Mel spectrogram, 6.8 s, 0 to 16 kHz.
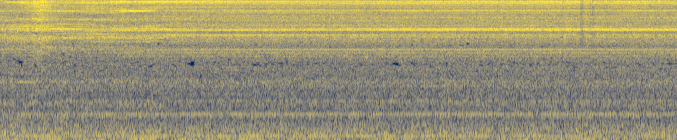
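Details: NVIDIA RTX 3080 Founders Edition, day one, Corsair RM850X PSU with two separate cables, while gaming at high GPU utilization: fan rush with loud electrical buzz and thin high tones; coil whine, reduced by limiting framerate and disabling DSR.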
